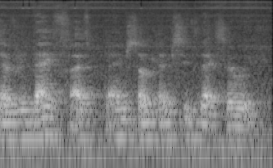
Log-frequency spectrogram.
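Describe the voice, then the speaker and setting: A man talks at a fairly quick pace, with noticeable background noise and audible room echo. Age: 90s. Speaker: Holocaust survivor and testimony archivist. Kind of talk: interview testimony.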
